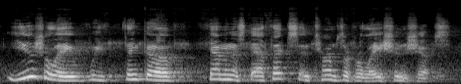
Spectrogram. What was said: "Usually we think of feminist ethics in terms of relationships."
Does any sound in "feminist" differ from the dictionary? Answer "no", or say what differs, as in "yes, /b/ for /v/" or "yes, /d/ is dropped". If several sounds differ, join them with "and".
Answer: no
